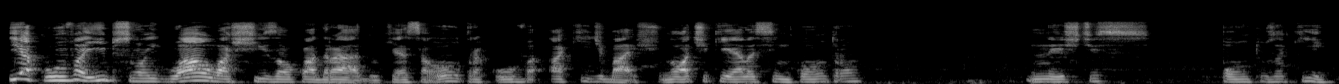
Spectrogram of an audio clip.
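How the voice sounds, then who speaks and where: A man's voice: mid-range voice, a bit bright, slightly rough, highs cut off. A man with a Brazilian Portuguese accent, a math professor giving a recorded calculus lecture, explaining step by step and checking with his students as he goes.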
